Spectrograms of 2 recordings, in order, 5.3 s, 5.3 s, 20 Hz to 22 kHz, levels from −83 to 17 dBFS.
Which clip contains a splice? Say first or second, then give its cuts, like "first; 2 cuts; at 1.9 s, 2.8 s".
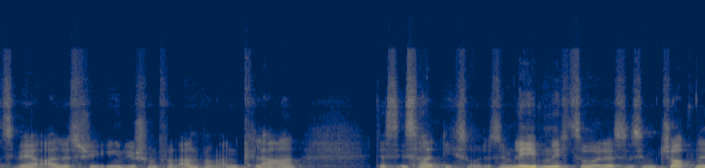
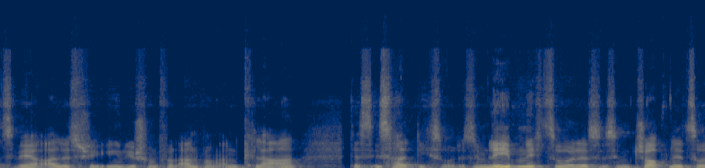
second; 1 cut; at 2.6 s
